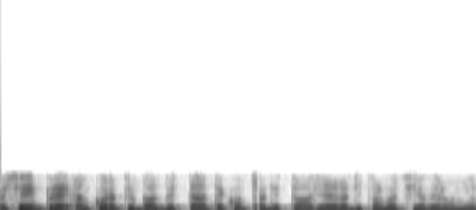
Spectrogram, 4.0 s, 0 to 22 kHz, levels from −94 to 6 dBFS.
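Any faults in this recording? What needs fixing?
The speech passes throughout through an AMR narrowband mobile codec. Nothing above about 3.8 kHz survives, and the voice has the buzzy, synthetic edge of a vocal-tract model rebuilt from a few pulses per subframe. The damage is plainly audible, which fits a low AMR-NB mode near 8 kbps. Plain band-limiting would sound muffled but clean, so the buzz identifies the codec. To prevent it, record or route the audio over a wideband path instead of a narrowband mobile link.

A wireless microphone squelch dropout occurs from 2.09 to 2.16 s, between "ancora più balbettante e" and "è la". The weakening radio signal brings a short rise of hiss. The receiver's squelch then cuts the output to near silence for about 27 ms before the voice returns. A digital packet loss would gap cleanly or repeat sound, but here the hiss leading into the hole marks a faded analogue FM link. 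To prevent it, keep the transmitter in clear line of sight and within range of the receiver, and use diversity reception.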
